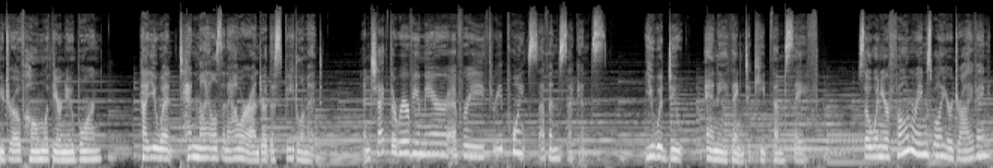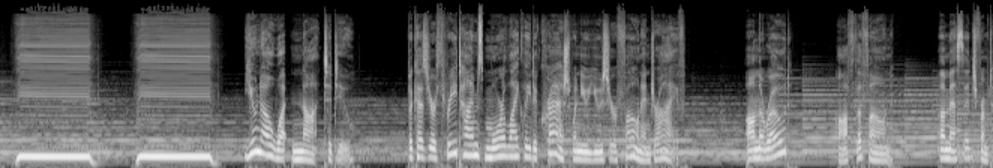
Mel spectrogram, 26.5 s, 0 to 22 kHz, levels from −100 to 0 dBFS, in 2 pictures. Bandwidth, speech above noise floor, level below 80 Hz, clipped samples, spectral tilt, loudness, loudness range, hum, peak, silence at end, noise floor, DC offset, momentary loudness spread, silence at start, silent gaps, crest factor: 16.5 kHz; 20 dB; -50 dBFS; under 0.1%; -5.5 dB/octave; -17 LUFS; 6 LU; none; -2 dBFS; 0 s; -37 dBFS; under 0.1%; 16 LU; 0 s; none; 16 dB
